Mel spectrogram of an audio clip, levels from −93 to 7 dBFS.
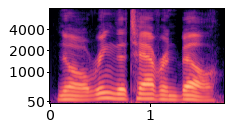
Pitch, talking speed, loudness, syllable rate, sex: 135 Hz, 170 wpm, -14 LUFS, 3.8 syllables/s, male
